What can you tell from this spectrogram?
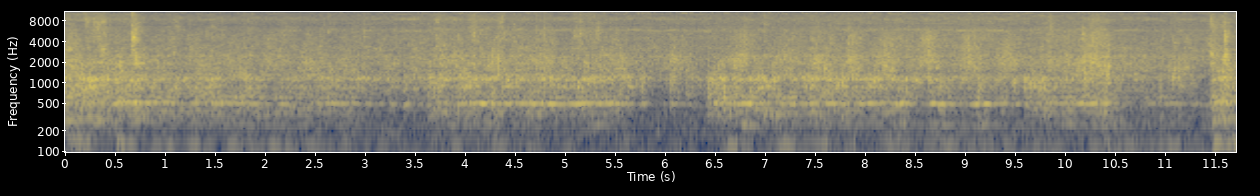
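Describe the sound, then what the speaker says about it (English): Whirring electric hand mixer churning soaked paper pulp for paper clay, a loud continuous motor drone with sloshing wet texture and brief dips in load, no talking. "this little hand mixer, whatever you want to call it, does a fantastic job"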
